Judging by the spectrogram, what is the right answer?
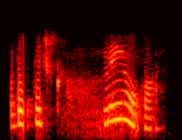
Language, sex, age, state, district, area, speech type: Urdu, female, 30-45, Delhi, South Delhi, rural, conversation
